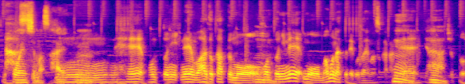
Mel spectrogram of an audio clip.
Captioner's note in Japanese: 咳払い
